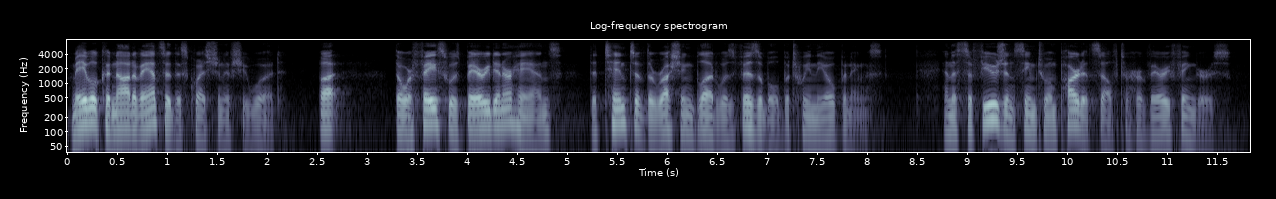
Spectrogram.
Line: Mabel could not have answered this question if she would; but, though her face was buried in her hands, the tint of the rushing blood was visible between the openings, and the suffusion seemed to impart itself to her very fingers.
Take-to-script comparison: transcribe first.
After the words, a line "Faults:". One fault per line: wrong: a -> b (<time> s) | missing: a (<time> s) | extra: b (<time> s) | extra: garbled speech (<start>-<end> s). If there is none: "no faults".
Mabel could not have answered this question if she would; but, though her face was buried in her hands, the tint of the rushing blood was visible between the openings, and the suffusion seemed to impart itself to her very fingers.
Faults:
no faults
